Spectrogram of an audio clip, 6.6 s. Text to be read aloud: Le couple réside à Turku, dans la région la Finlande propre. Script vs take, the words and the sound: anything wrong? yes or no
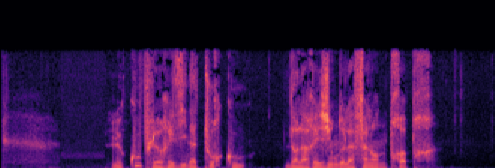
yes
